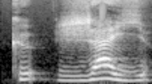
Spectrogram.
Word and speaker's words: que j'aille: Attention, la différence entre le verbe avoir et le verbe aller, la prononciation est différente. Que j'ai, verbe avoir, c'est différent de que j'aille du verbe aller.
